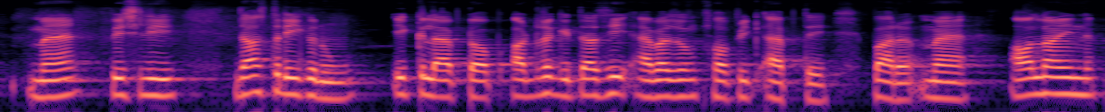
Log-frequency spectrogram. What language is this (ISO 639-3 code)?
pan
